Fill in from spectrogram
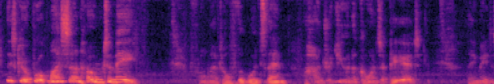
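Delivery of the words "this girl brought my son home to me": calling out. Acted. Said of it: "Bill's mother voice called out".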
